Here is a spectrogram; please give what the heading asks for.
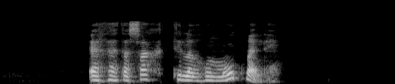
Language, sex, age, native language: Icelandic, female, 30-39, Icelandic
